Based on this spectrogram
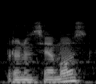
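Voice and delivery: usual speaking voice

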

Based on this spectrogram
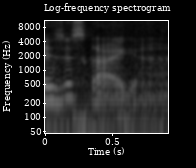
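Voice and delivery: usual speaking voice

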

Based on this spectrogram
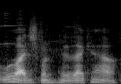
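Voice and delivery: usual speaking voice

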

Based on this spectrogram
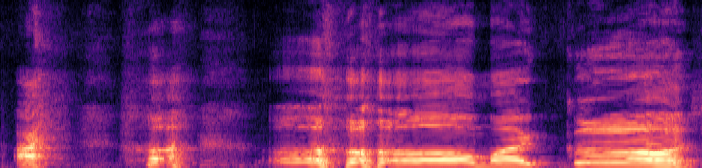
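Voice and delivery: high, loud, drawn-out cry of dismay; anguished disbelief. Real, not acted. Player has conceded at the last minute, loud anguished cry. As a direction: wail it very slowly in real disbelief.

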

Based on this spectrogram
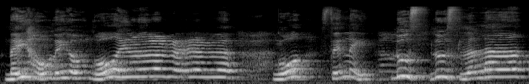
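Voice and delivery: slow, imitating Cantonese speech; hammed-up Cantonese; mock Cantonese. Imitating the man speaking fluent Cantonese. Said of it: "讲着一口非常流利的粤语".

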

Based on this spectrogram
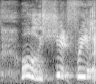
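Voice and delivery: delighted idiot spotting something free; a dipshit gasping at a free machine; dumb guy excited. Retold or imitated. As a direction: squeal it like a thrilled dipshit. Dipshit sees threshing machine.

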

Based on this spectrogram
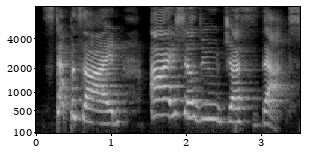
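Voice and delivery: high, loud-starting grand command; bossy. Acted. Duck pushes past Goose, high and self-important. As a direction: order it grandly, slowing down.

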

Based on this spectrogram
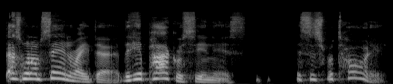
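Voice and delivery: normal talking voice

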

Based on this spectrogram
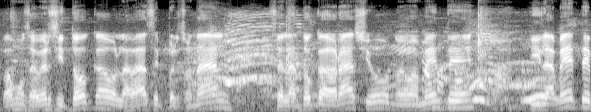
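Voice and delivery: loud, lively match call; live play-by-play. Real, not acted. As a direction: call the attack loud and quick.

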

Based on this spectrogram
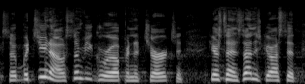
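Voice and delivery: usual speaking voice

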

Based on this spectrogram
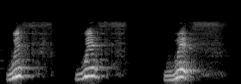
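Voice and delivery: whiff whiff whiff, high sniffs; story sniff sound effect. A narrator's reading. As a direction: sniff the air like a bear. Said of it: "He tilted his head up".

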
